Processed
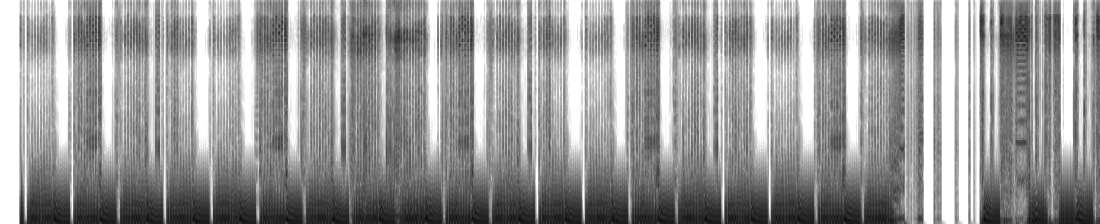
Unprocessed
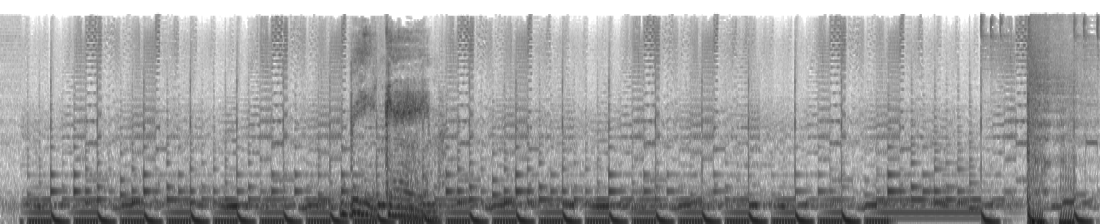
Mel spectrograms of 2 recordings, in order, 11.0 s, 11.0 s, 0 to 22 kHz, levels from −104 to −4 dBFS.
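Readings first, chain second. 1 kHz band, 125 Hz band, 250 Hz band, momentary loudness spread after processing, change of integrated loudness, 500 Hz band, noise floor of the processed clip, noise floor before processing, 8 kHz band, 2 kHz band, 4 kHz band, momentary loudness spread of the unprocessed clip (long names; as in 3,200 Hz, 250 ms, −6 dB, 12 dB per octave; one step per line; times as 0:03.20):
+6.5 dB, +10.5 dB, +10.5 dB, 4 LU, +11.5 dB, +6.0 dB, −61 dBFS, −38 dBFS, +18.5 dB, +5.0 dB, +1.5 dB, 6 LU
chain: inverse Chebyshev band-stop filter 200–6,000 Hz, stop band 40 dB
low-shelf EQ 340 Hz −9.5 dB
fuzz pedal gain 45 dB, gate −49 dBFS
saturating transformer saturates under 300 Hz
level +8 dB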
